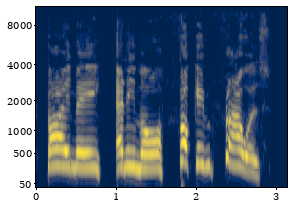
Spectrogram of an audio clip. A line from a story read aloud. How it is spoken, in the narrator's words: bellowed Robin from behind him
